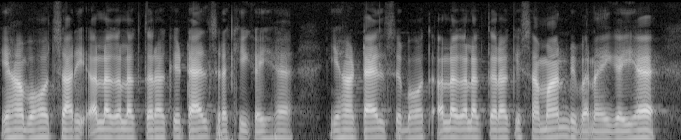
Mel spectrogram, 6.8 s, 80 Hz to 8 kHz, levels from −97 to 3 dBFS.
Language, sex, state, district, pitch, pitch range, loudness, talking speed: Hindi, male, Jharkhand, Palamu, 120 Hz, 115-125 Hz, -19 LUFS, 210 wpm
